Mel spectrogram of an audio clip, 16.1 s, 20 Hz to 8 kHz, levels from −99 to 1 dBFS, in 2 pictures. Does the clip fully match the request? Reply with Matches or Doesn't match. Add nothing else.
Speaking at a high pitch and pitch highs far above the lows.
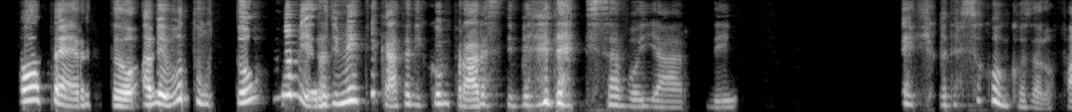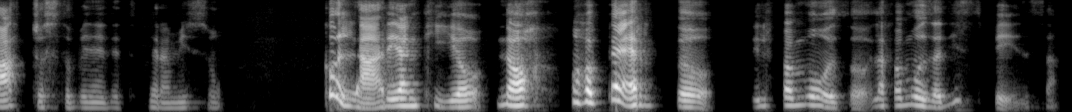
Matches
